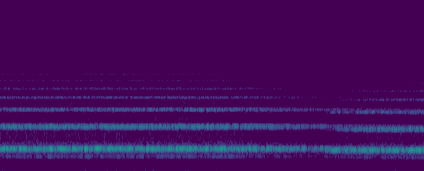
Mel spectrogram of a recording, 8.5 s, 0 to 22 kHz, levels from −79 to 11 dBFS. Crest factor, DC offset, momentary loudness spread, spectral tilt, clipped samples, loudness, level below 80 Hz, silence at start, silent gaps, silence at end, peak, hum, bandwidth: 14 dB; under 0.1%; 9 LU; -3.5 dB/octave; under 0.1%; -41 LUFS; under -90 dBFS; 0 s; none; 0 s; -26 dBFS; none; 4.9 kHz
